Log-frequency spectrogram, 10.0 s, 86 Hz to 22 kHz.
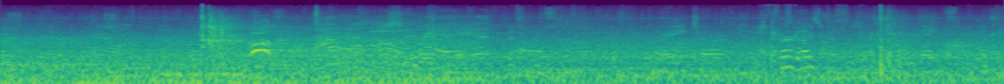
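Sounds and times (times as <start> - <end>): crowd chatter: 0.0 - 10.0
baseball hitting plate pop: 2.0 - 2.4.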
